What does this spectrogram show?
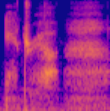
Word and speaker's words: Aundria: out by the way I'm not mispronouncing Andrea um it's spelled a u n d r i a and I hope that I'm pronouncing her name right because obviously she deserves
